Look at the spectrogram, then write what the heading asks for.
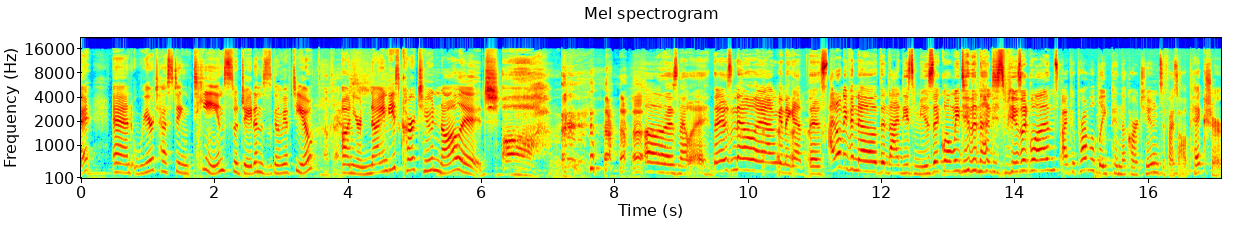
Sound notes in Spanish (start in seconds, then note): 6.4 gimiendo; 7.1 riendo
